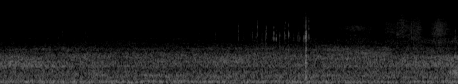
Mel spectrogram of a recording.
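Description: A Lauda airliner at Edinburgh Airport, its jet engines a steady distant broadband roar heard from outside, with no talking.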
